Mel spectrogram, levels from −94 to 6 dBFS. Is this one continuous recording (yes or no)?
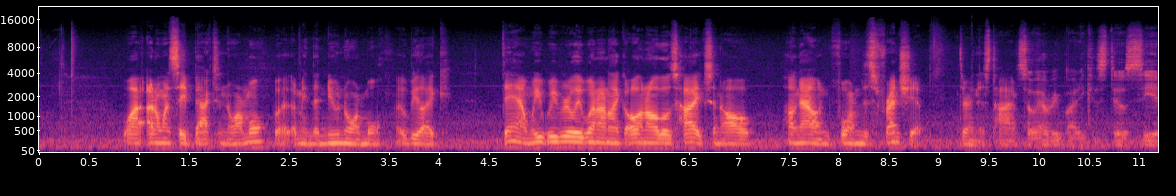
no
